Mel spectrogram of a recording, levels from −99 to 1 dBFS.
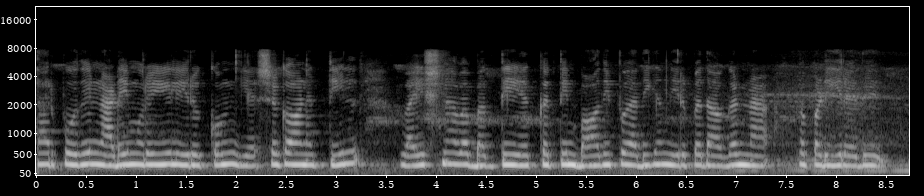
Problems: constant background noise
